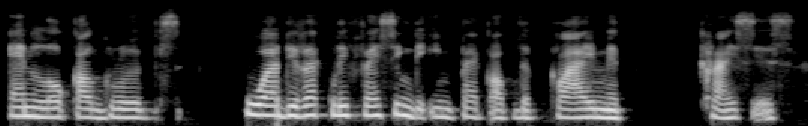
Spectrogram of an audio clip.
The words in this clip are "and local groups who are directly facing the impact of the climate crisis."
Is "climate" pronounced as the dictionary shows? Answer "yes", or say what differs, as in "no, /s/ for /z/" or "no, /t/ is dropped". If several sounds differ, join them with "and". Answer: yes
